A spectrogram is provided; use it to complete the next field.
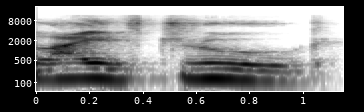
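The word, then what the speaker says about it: Blaidd Drwg: Blythe Droog.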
